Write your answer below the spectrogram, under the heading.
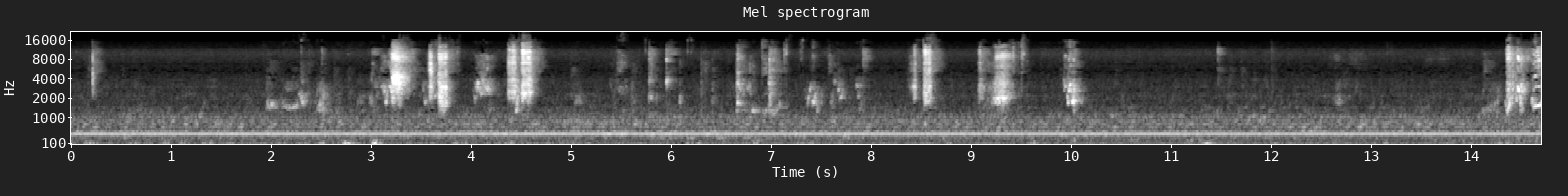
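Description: Budgerigar chicks give short, raspy, hissing squawks in scattered bursts over a steady electrical hum.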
